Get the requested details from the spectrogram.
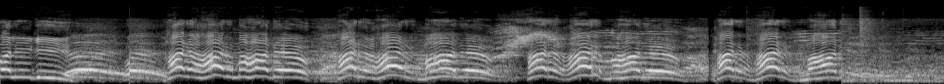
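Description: A crowd of men and women chants loudly together in an echoing room.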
